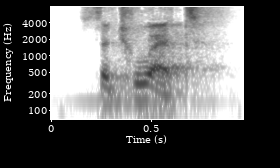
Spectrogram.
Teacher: I know that the stress should be placed in the last syllable.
